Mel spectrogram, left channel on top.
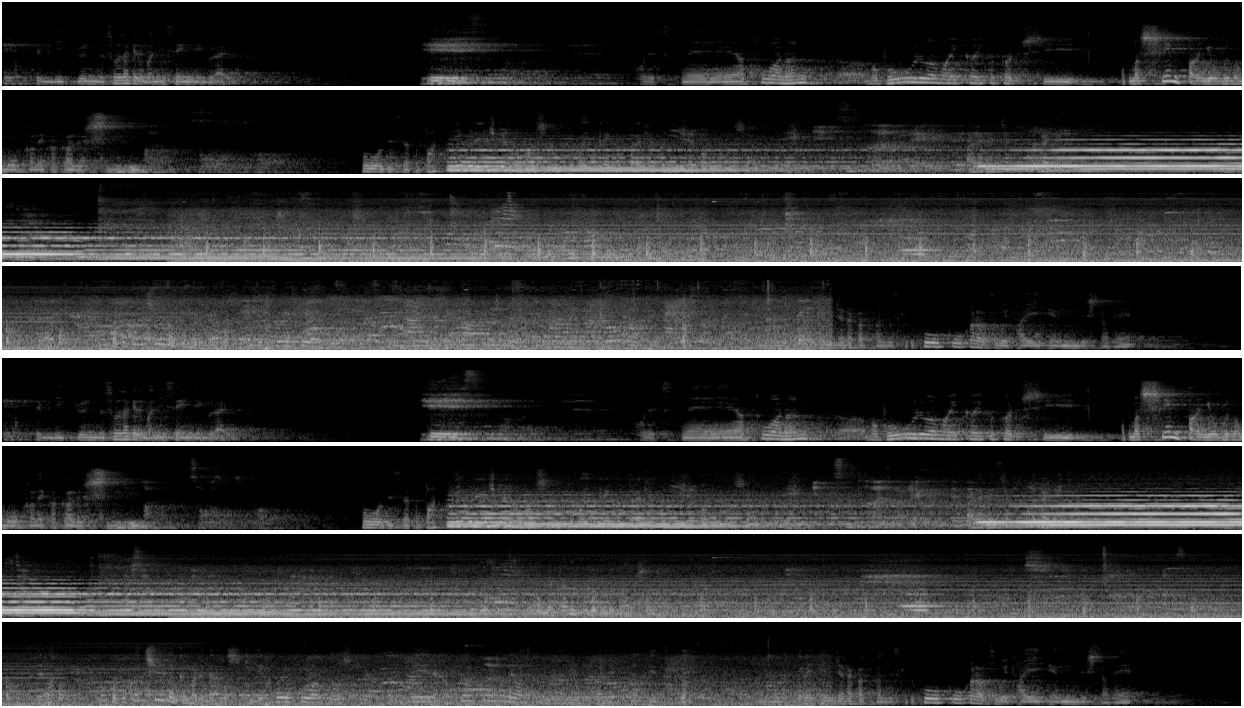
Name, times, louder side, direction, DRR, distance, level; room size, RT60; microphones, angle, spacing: voice 1, 0.3-2.4 4.2-4.6 6.3-10.7 11.3-13.9 16.0-20.4 22.0-22.4 22.7-23.0 24.6-25.1 29.5-32.0 37.5-37.8 38.2-44.1 44.7-48.5, right 1 dB, 15° right, 4 dB, 0.9 m, -33 dB
voice 2, 4.2-6.0 13.8-13.9 14.3-15.1 20.5-22.2 22.4-23.0 24.7-25.1 25.6-27.0 27.6-28.9 33.4-34.4 35.0-37.6 41.6-42.2, equal, 85° right, -1 dB, 7.5 m, -41 dB
sound 1, 16.8-34.1, right 2 dB, 45° right, 0.9 m, -22 dB
sound 2, 25.8-39.1, equal, 30° left, 6.0 m, -43 dB
sound 3, 26.4-45.5, left 4 dB, 55° left, 0.6 m, -31 dB
27.0 x 18.0 x 6.2 m, 2.3 s
head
